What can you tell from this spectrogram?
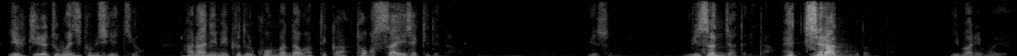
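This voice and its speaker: Male pastor, middle-aged, revival preacher; bright, forceful tone, blunt and scolding delivery. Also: sits high, husky. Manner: blunt, scolding preaching with rhetorical questions to the congregation. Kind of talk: revival sermon.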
